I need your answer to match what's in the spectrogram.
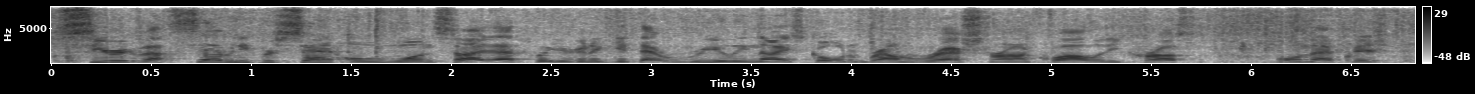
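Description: An upbeat man in his thirties hosts a cooking segment, his voice sitting a little high and full of eager praise. He speaks on a lapel mic in a restaurant kitchen, with loud frying sizzle and kitchen clatter behind him. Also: fairly quick, a little hiss or hum, rough recording. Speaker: cooking show host. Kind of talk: enthusiastic cooking chat.

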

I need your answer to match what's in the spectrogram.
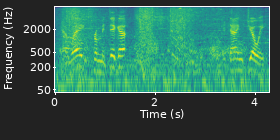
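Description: Over loud music, a man with a slightly high voice speaks slowly in character as a blustering survival expert whose fake Australian accent keeps drifting. His improvised, comic game commentary takes the form of hesitant, rambling pseudo-lessons in a mock-instructive mood.

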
